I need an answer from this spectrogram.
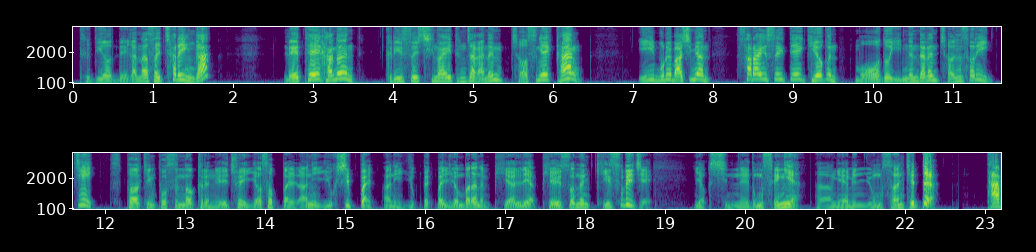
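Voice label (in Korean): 女性 (Female) 광고 나레이션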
